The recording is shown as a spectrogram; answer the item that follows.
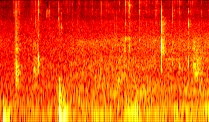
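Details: White Cocker Spaniel eating meat indoors: short, wet chewing and biting clicks, with sharper crunches near the start and around one second, then softer irregular mastication over a low, steady room hum.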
